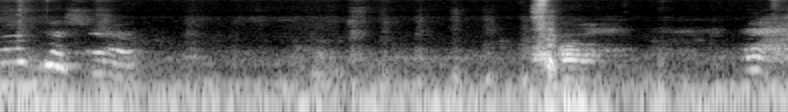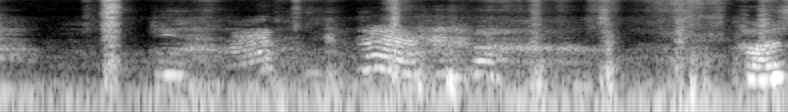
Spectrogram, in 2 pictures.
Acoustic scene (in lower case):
park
